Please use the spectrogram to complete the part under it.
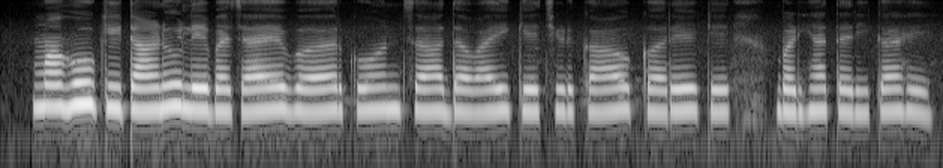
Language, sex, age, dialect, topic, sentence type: Chhattisgarhi, female, 56-60, Northern/Bhandar, agriculture, question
